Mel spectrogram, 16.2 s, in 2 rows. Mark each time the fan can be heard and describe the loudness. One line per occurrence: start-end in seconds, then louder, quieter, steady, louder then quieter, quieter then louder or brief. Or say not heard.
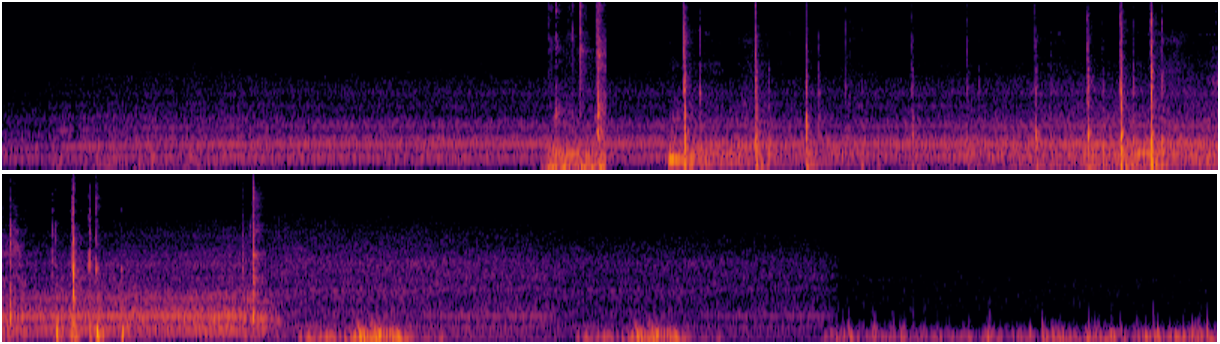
0.0-16.1 louder then quieter.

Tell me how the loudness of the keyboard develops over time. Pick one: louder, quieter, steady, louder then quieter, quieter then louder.
quieter then louder.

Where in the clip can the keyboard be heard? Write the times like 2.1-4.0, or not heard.
3.6-9.0.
